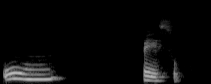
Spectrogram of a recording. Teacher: Por ejemplo, en un peso, lo que deberíamos decir es un peso, pero como la P está cercana, pegada de la N, Entonces la N asimila los rasgos propios del sonido P, que es bilabial.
